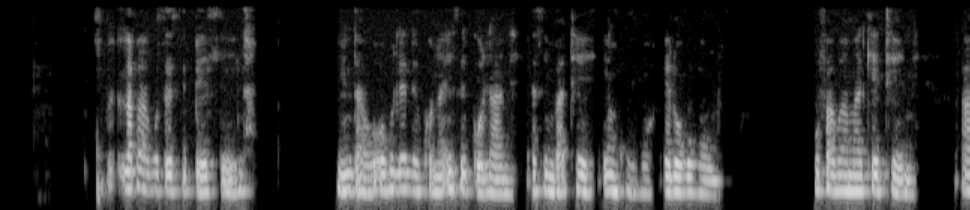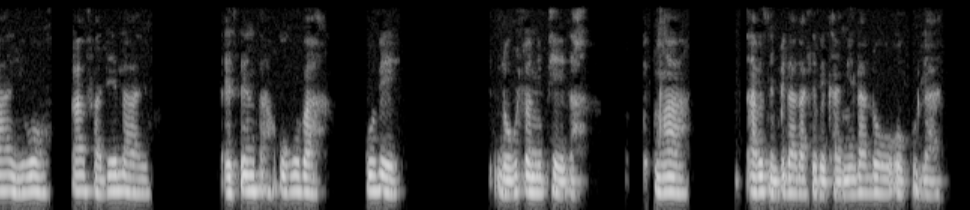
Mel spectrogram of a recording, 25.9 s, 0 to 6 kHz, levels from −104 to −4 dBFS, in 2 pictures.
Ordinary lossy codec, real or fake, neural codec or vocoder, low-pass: MP3, 48 kbps; real; none; 5.4 kHz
